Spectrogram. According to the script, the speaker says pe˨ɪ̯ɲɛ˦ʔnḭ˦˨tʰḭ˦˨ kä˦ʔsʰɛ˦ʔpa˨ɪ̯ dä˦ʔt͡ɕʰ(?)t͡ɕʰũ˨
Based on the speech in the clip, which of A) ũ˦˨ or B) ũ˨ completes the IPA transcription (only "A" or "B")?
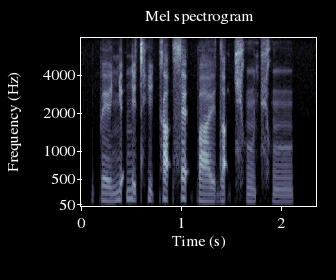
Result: B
